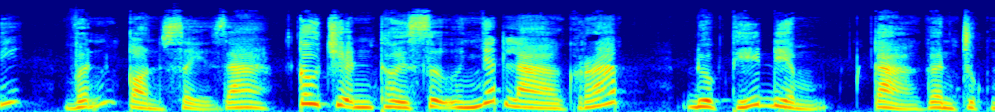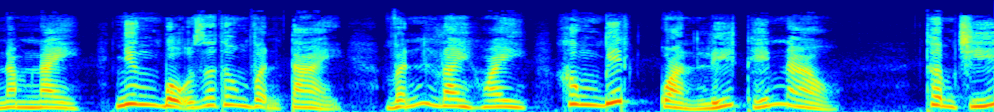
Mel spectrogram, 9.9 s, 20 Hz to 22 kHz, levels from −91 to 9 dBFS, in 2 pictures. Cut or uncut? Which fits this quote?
cut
